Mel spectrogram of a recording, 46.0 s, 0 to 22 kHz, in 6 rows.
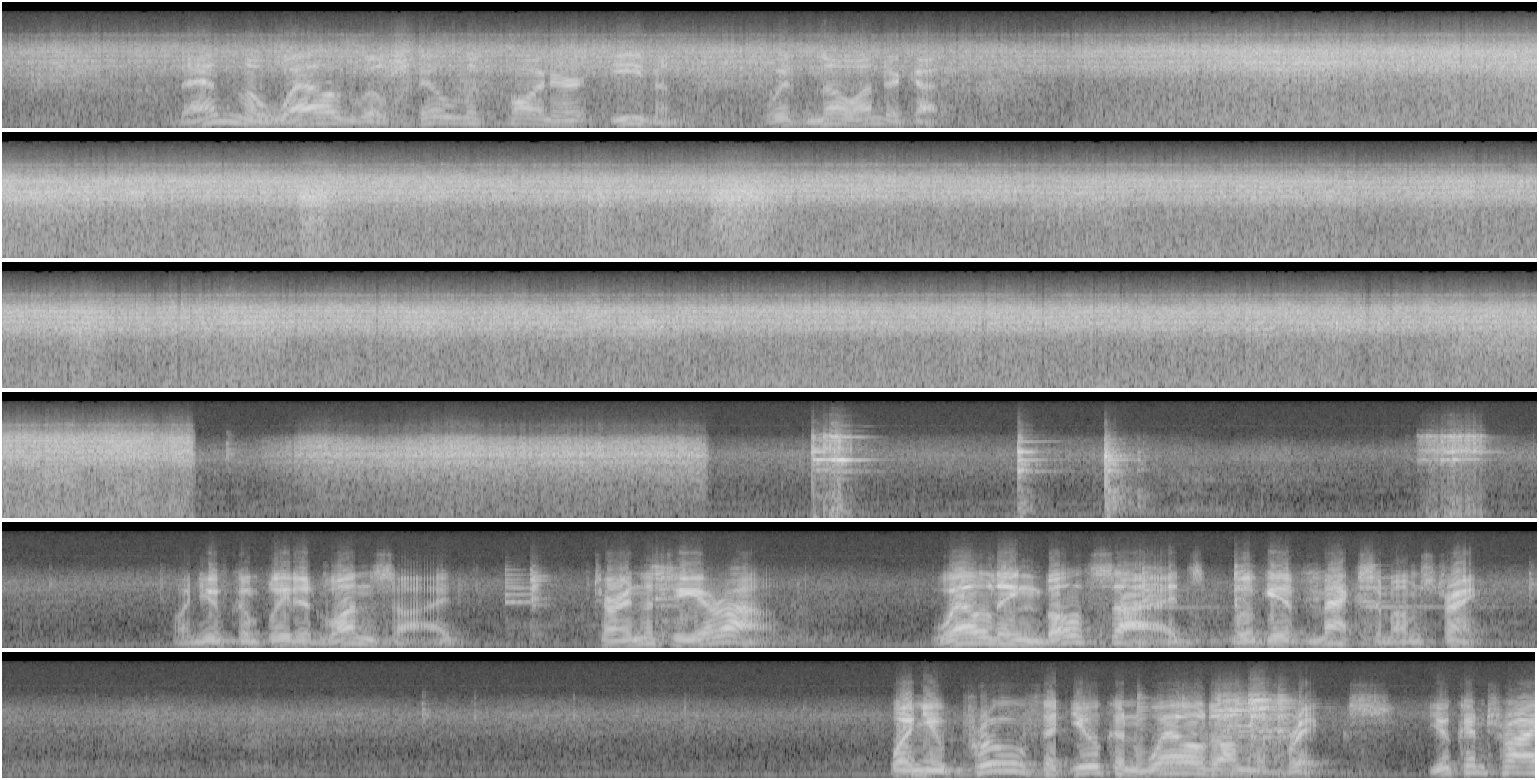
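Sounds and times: welding torch flame hissing: 0:00.0 - 0:27.1, 0:27.7 - 0:46.0.

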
